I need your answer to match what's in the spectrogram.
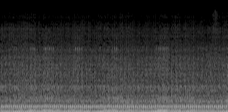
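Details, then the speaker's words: Honda Civic LXi manual, which had been stalling, after ignition timing was retarded, with the aircon idle-up on; low, steady rumble with no misses, dips or surging, no longer dying; normal idle. "idle na lang ng aircon pag idle up umandar na yung dating namamatay sakto naman"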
